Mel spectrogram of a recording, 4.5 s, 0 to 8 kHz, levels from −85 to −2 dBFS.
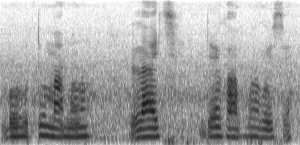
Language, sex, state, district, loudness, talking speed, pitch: Assamese, female, Assam, Sonitpur, -19 LUFS, 95 wpm, 175 Hz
